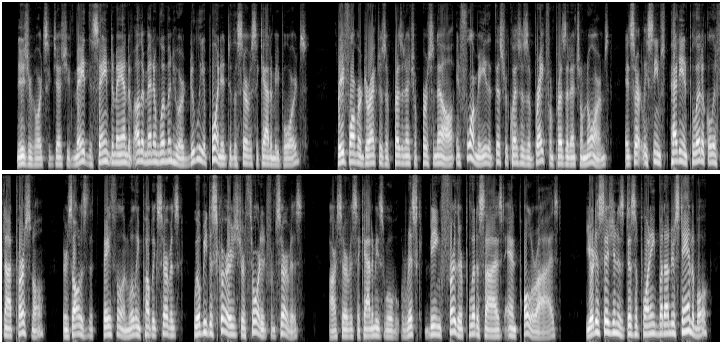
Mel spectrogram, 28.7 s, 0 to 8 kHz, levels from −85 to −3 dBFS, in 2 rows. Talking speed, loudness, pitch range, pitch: 165 wpm, -13 LUFS, 115-155 Hz, 130 Hz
